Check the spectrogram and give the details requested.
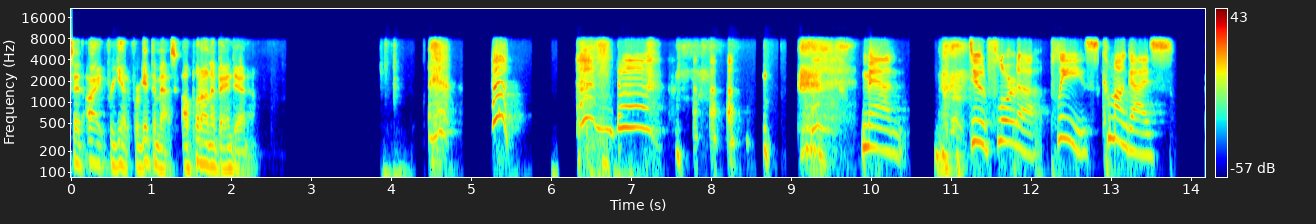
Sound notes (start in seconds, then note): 6.4 laugh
